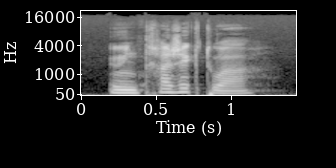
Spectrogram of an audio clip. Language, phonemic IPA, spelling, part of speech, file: French, /tʁa.ʒɛk.twaʁ/, trajectoire, noun, Fr-trajectoire.ogg
- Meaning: 1. trajectory 2. course (trajectory of a ball etc.)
